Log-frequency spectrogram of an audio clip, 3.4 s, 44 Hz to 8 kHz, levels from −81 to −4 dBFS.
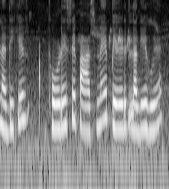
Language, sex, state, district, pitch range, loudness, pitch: Hindi, female, Rajasthan, Nagaur, 230-275 Hz, -15 LUFS, 235 Hz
